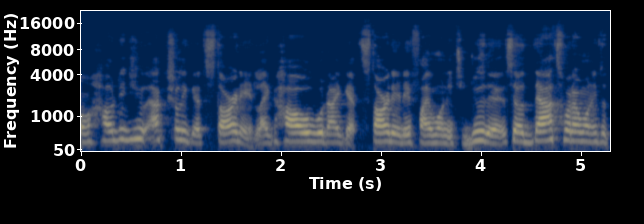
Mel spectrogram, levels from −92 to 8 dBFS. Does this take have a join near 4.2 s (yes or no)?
yes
